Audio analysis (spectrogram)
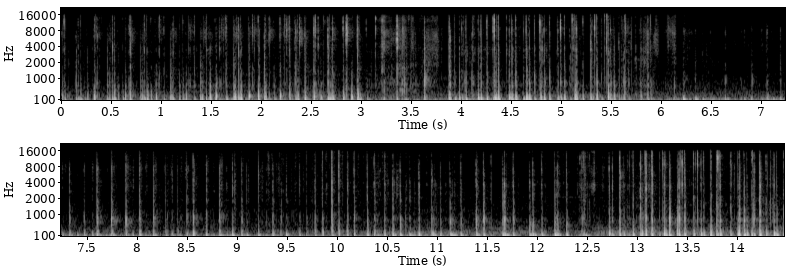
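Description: Fingertips and nails rapidly tap and scratch the front and edges of a handheld red Wii game case: a hollow plastic case with a printed paper insert under a clear sleeve. The result is a dense, continuous patter of dull, low, hollow taps with brief scratchy textures, each hit dying away almost instantly. The activity eases into a quieter, sparser stretch midway before building back to the full rapid tapping.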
